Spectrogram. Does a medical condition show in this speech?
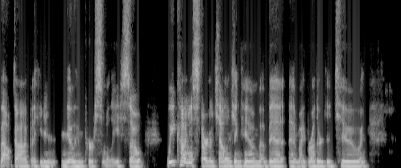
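Yes: severe cleft palate, cleft lip and palate.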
